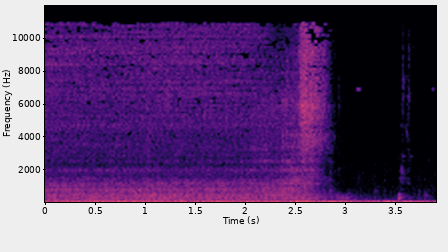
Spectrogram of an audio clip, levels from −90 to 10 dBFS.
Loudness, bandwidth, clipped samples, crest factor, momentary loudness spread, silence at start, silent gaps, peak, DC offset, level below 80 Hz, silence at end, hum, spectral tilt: -38 LUFS; 11.5 kHz; under 0.1%; 16 dB; 19 LU; 0 s; none; -16 dBFS; under 0.1%; -40 dBFS; 0 s; none; -3 dB/octave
